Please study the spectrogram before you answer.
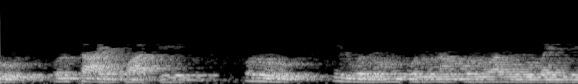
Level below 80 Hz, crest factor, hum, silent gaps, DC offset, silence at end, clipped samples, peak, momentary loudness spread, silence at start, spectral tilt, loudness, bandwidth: -54 dBFS; 14 dB; none; none; under 0.1%; 0 s; under 0.1%; -2 dBFS; 9 LU; 0 s; -16.5 dB/octave; -17 LUFS; 2.6 kHz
